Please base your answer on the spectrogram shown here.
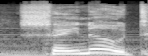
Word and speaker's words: cenote: are nearly 10,000 known Cotes pronounced senot is the word derives from the Mayan word son not which roughly translates to hole with water now once again you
